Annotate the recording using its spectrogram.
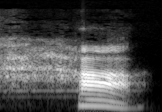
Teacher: বড় হাটা গলার মাঝখান থেকে আবার হা।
